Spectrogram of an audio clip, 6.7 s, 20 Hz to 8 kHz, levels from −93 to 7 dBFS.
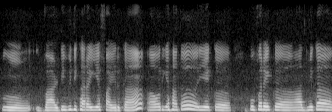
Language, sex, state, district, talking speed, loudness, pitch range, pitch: Hindi, female, Odisha, Nuapada, 145 wpm, -14 LUFS, 185-220 Hz, 200 Hz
